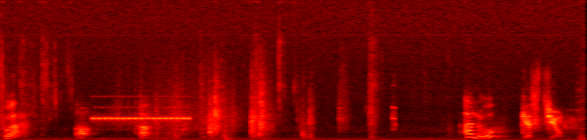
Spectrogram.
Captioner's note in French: Le téléphone sonne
